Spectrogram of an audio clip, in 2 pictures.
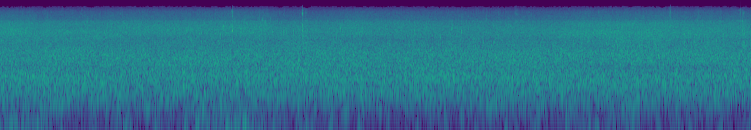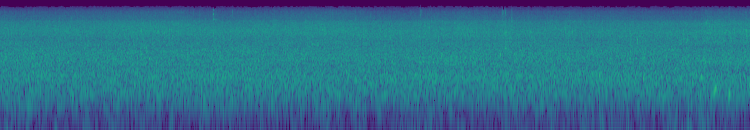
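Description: Mountain stream water flowing steadily, an even, unbroken rush of running water.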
